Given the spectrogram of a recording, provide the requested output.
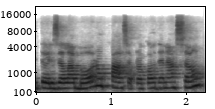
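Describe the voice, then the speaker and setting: Lively in intonation, a woman talks at a fairly quick pace. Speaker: course coordinator. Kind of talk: online meeting presentation.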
